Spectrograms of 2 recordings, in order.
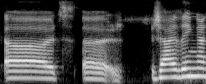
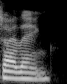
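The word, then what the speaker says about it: Xialing: Zhai Ling, I think it's pronounced. – Sure. – I think it's the sister? Yeah, I think so, it's Zhai Ling.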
